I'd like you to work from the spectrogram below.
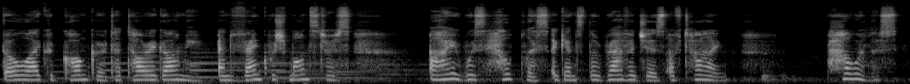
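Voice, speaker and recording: A woman playing a regal, immortal warrior goddess and shogun in a video game, speaking in a formal, grave, measured way. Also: medium pitch, fairly even intonation, lightly acted. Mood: reflective, regretful. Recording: music behind the voice.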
